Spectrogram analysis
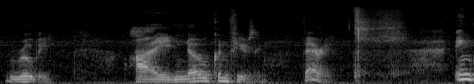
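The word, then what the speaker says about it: RWBY: could you maybe react to r y by pronounced Ruby I know confusing very in case you don't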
